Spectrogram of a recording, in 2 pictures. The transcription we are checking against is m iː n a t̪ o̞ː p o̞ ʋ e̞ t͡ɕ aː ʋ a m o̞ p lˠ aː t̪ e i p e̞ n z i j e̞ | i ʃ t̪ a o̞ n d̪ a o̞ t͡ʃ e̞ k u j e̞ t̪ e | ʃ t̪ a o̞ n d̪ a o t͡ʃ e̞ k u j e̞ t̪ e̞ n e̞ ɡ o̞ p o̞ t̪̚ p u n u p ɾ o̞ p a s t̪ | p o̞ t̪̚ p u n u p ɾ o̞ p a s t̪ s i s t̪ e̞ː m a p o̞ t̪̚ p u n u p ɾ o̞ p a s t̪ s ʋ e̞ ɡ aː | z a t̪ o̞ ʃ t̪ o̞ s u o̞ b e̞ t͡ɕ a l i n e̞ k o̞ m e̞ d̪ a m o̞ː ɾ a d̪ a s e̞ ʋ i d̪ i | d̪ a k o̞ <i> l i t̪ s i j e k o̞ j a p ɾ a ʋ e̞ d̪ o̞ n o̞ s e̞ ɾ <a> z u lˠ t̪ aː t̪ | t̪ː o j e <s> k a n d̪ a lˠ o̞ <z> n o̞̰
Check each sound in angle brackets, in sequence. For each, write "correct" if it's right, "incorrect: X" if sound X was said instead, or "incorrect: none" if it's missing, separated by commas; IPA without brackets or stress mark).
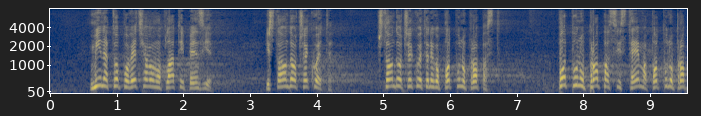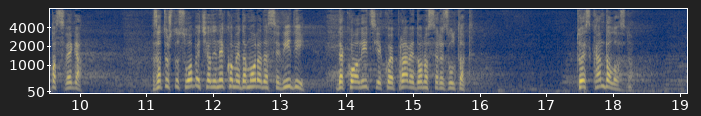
incorrect: a, incorrect: e, correct, correct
